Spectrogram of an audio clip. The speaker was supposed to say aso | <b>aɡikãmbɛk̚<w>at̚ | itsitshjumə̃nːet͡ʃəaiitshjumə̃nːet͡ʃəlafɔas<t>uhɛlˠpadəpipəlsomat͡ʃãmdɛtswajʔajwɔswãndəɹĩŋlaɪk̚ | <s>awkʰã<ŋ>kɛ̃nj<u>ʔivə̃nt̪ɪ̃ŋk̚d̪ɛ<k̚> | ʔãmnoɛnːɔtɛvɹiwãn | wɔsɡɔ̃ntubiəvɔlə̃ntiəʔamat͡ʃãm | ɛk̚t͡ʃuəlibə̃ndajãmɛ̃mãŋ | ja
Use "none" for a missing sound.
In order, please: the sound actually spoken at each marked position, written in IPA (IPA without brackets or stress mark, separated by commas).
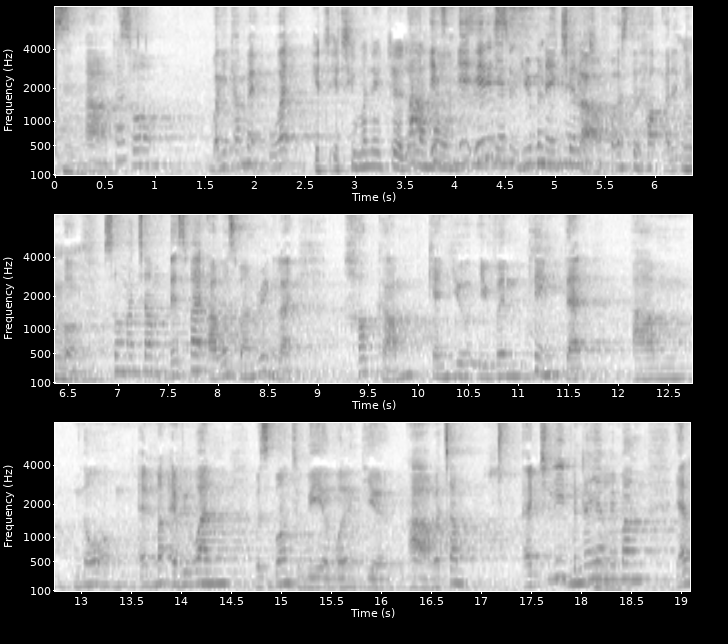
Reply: b, w, t, h, m, u, t̚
